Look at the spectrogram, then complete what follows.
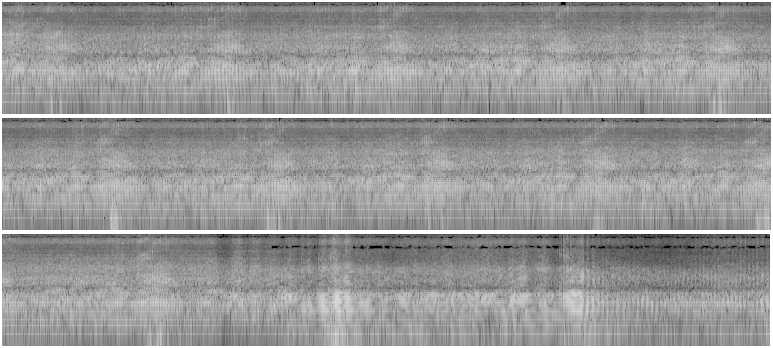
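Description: Motorcycle engine running hard as it laps the vertical wooden wall of a wall-of-death drum, its pitch rising and falling about every two seconds as the bike comes round past the microphone. A short knock comes at about the same spacing.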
